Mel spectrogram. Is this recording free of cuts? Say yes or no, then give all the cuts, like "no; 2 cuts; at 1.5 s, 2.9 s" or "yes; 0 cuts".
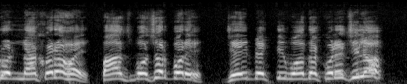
no; 2 cuts; at 0.9 s, 2.1 s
